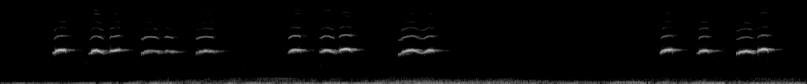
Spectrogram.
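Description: A cockatiel whistles short, clear, slurred notes in quick bursts, pausing between phrases.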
